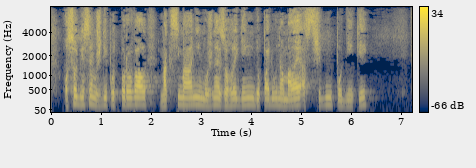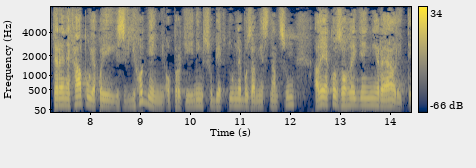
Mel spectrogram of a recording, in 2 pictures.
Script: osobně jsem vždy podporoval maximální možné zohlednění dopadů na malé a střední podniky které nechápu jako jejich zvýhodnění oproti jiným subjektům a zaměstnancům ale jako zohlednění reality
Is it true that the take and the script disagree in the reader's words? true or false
true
